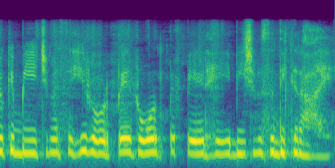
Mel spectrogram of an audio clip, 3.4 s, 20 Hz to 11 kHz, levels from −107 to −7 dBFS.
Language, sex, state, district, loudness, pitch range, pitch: Hindi, female, Punjab, Pathankot, -15 LUFS, 215-235 Hz, 230 Hz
